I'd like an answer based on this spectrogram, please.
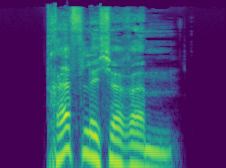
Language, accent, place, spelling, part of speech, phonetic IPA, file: German, Germany, Berlin, trefflicherem, adjective, [ˈtʁɛflɪçəʁəm], De-trefflicherem.ogg
- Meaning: strong dative masculine/neuter singular comparative degree of trefflich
